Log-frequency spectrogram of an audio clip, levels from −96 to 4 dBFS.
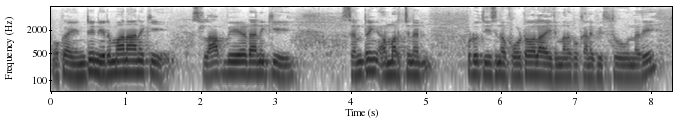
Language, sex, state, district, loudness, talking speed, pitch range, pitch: Telugu, male, Telangana, Mahabubabad, -17 LUFS, 100 wpm, 135-155 Hz, 145 Hz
